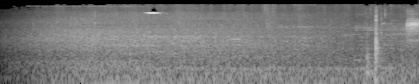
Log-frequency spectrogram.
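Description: Steady background ambience with an even rushing noise, like distant traffic, fading in over the first second and then holding level. A couple of sharp clicks come near the end.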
